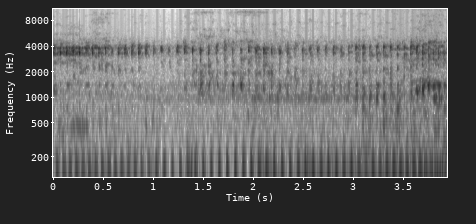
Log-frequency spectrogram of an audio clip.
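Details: 2022 Yamaha NMAX at idle with the CVT cover and roller housing removed: a deep, regular knock on every turn persists, ruling out the CVT.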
